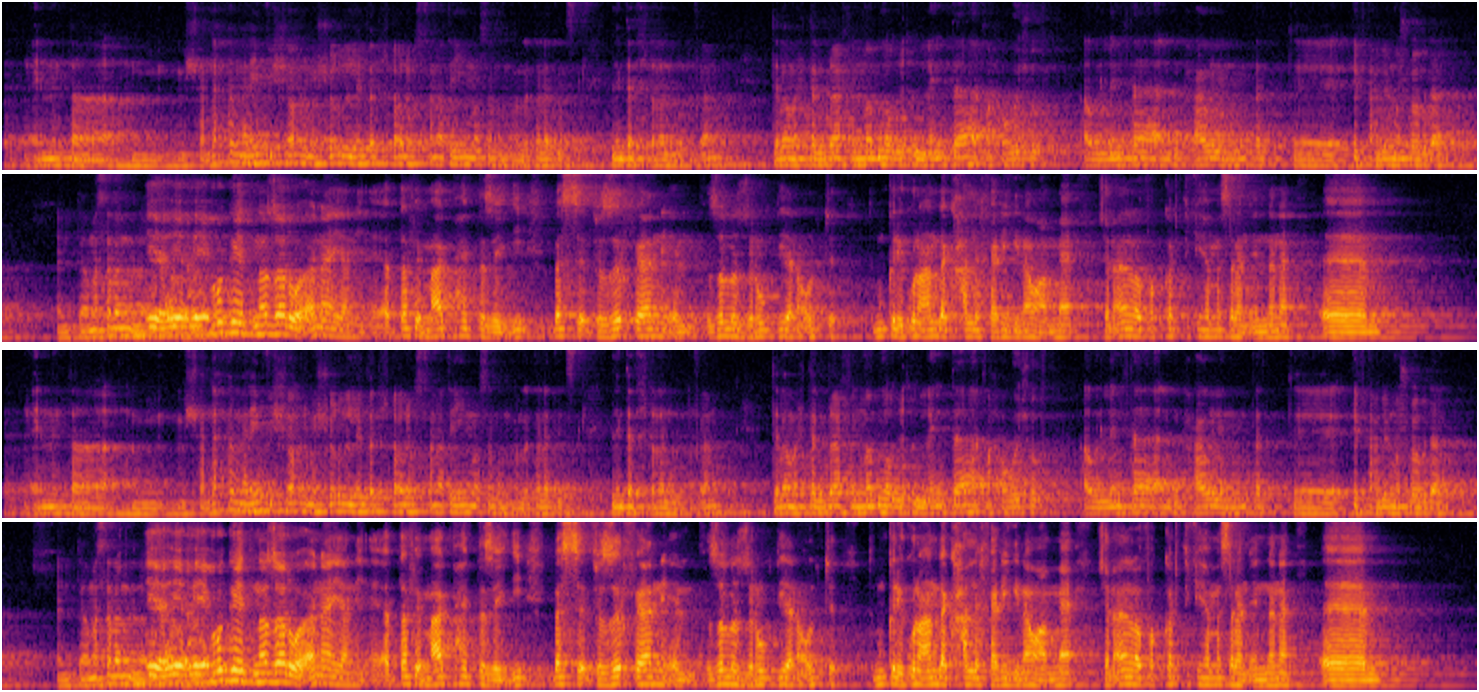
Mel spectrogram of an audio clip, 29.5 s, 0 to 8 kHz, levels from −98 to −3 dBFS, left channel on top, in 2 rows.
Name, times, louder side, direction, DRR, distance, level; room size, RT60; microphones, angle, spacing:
voice 1, 0.2-5.6 6.1-7.2 7.7-10.4 10.8-12.6 12.9-14.5 15.3-16.8, equal, 25° right, 4 dB, 1.7 m, -27 dB
voice 2, 16.2-23.1 23.4-28.5, right 2 dB, 50° right, 13 dB, 0.8 m, -21 dB
24.0 x 15.5 x 9.3 m, 2.4 s
head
